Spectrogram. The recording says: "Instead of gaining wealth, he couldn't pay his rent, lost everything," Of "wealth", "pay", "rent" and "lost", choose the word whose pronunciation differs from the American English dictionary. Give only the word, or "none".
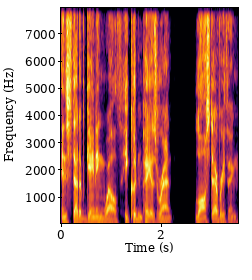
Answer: none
